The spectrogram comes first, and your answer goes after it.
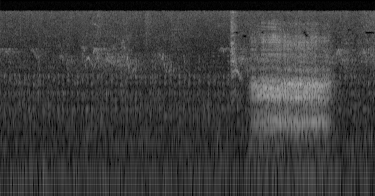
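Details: Sheep bleating: a single steady, buzzy bleat lasting under a second near the end, over a constant low rumble of background noise.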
